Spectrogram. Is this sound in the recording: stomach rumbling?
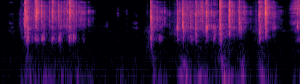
no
